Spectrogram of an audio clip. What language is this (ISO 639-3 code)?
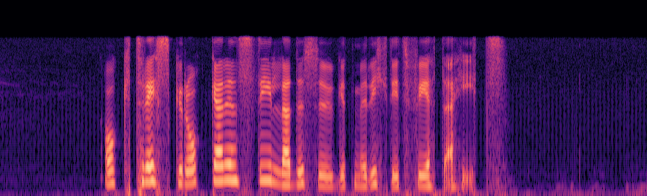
swe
